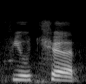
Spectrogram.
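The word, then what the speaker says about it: future: த TURE together maths அ sound sir. TURE சர். So words பார்க்கலாம். ஃபியூச்சர்.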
